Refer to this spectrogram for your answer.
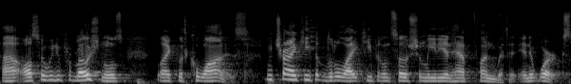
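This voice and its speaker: A man's fairly high voice with ordinary pitch variation. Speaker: school communications officer. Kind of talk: conference talk. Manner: fast; energetic.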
